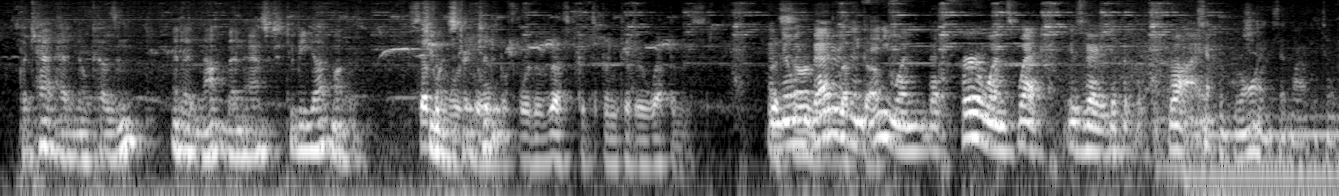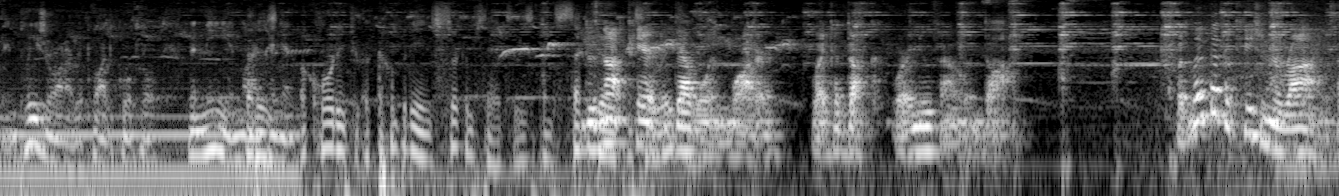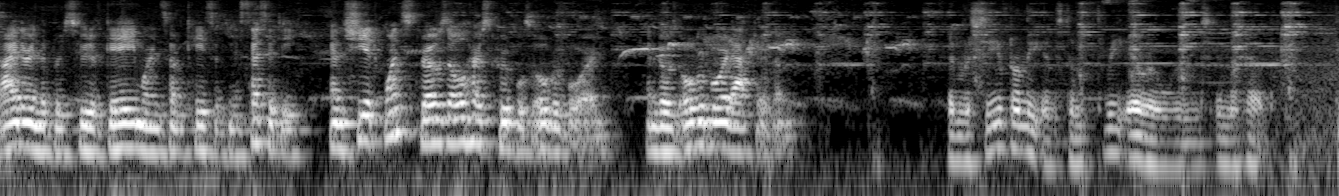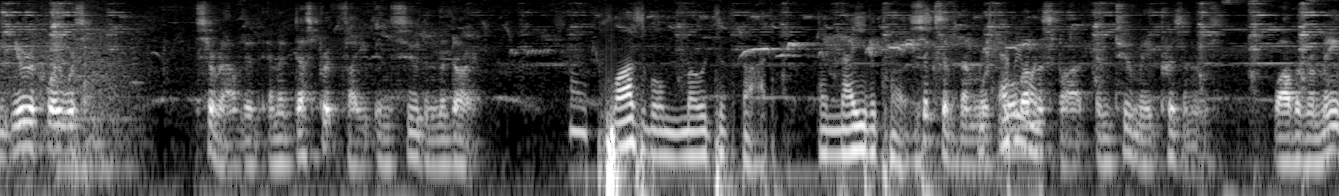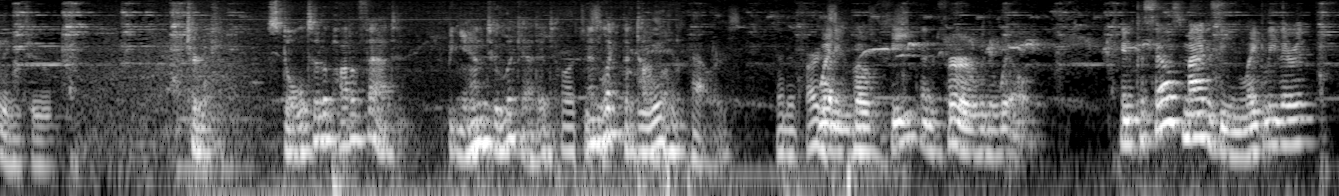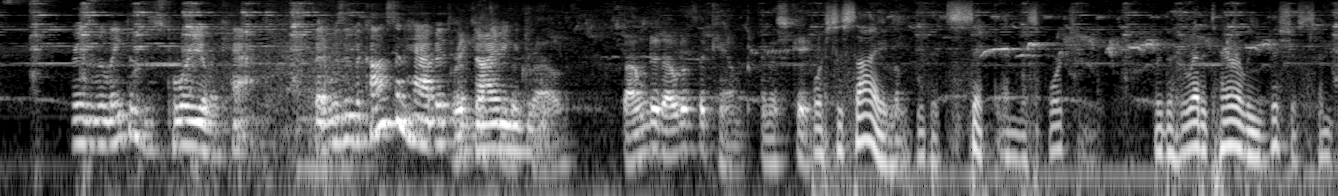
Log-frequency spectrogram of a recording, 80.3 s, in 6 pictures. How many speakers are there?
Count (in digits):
5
